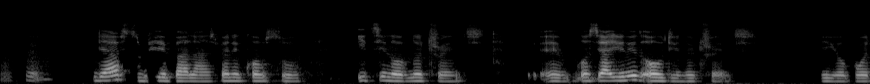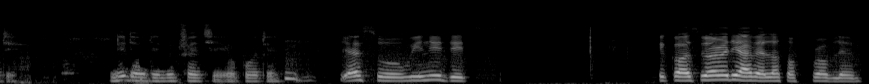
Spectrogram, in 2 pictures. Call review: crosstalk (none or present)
none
